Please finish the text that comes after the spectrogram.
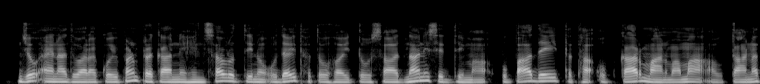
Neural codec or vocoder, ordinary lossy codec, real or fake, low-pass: none; none; real; 7.2 kHz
